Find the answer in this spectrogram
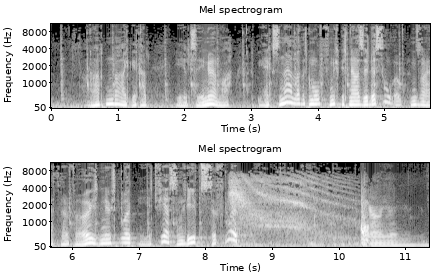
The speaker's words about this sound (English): Well, because the bloke was talking backwards and there's a clock. And an arrow.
